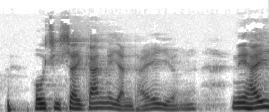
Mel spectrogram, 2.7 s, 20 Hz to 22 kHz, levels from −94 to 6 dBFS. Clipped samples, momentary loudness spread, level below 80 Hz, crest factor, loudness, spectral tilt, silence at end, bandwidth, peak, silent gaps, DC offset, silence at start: under 0.1%; 14 LU; -46 dBFS; 14 dB; -14 LUFS; -6.5 dB/octave; 0 s; 9.6 kHz; 0 dBFS; none; under 0.1%; 0.1 s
